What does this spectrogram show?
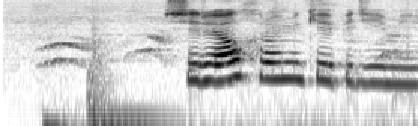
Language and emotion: Russian, neutral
